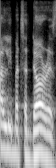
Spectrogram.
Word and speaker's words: Libertadores: under under 20 copper Libertadores. Uh Libert why do I always have a problem saying that name? Copper Libertadores. That's how you say it.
